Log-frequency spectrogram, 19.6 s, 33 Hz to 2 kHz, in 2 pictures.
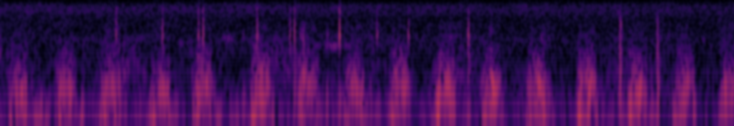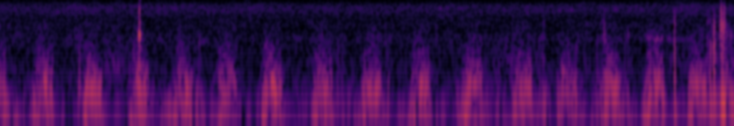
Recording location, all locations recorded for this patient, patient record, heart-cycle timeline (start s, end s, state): aortic valve (AV)
aortic valve (AV)+pulmonary valve (PV)+tricuspid valve (TV)+mitral valve (MV)
#Age: Adolescent
#Sex: Male
#Height: 153.0 cm
#Weight: 53.9 kg
#Pregnancy status: False
#Murmur: Present
#Murmur locations: aortic valve (AV)+mitral valve (MV)+pulmonary valve (PV)+tricuspid valve (TV)
#Most audible location: tricuspid valve (TV)
#Systolic murmur timing: Holosystolic
#Systolic murmur shape: Plateau
#Systolic murmur grading: III/VI or higher
#Systolic murmur pitch: High
#Systolic murmur quality: Harsh
#Diastolic murmur timing: nan
#Diastolic murmur shape: nan
#Diastolic murmur grading: nan
#Diastolic murmur pitch: nan
#Diastolic murmur quality: nan
#Outcome: Abnormal
#Campaign: 2015 screening campaign
0.00	0.10	diastole
0.10	0.21	S1
0.21	0.32	systole
0.32	0.40	S2
0.40	0.75	diastole
0.75	0.82	S1
0.82	0.97	systole
0.97	1.04	S2
1.04	1.34	diastole
1.34	1.46	S1
1.46	1.54	systole
1.54	1.66	S2
1.66	1.99	diastole
1.99	2.14	S1
2.14	2.22	systole
2.22	2.30	S2
2.30	2.56	diastole
2.56	2.65	S1
2.65	2.80	systole
2.80	2.87	S2
2.87	3.34	diastole
3.34	3.44	S1
3.44	3.59	systole
3.59	3.70	S2
3.70	3.96	diastole
3.96	4.10	S1
4.10	4.16	systole
4.16	4.30	S2
4.30	4.58	diastole
4.58	4.65	S1
4.65	4.80	systole
4.80	4.92	S2
4.92	5.20	diastole
5.20	5.29	S1
5.29	5.41	systole
5.41	5.48	S2
5.48	5.78	diastole
5.78	5.92	S1
5.92	6.02	systole
6.02	6.12	S2
6.12	6.40	diastole
6.40	6.51	S1
6.51	6.63	systole
6.63	6.71	S2
6.71	7.02	diastole
7.02	7.13	S1
7.13	7.27	systole
7.27	7.40	S2
7.40	7.66	diastole
7.66	7.77	S1
7.77	7.92	systole
7.92	8.04	S2
8.04	8.36	diastole
8.36	8.45	S1
8.45	8.58	systole
8.58	8.66	S2
8.66	8.97	diastole
8.97	9.10	S1
9.10	9.22	systole
9.22	9.32	S2
9.32	9.57	diastole
9.57	9.68	S1
9.68	9.83	systole
9.83	9.92	S2
9.92	10.20	diastole
10.20	10.32	S1
10.32	10.46	systole
10.46	10.53	S2
10.53	10.82	diastole
10.82	10.90	S1
10.90	11.10	systole
11.10	11.18	S2
11.18	11.48	diastole
11.48	11.58	S1
11.58	11.72	systole
11.72	11.79	S2
11.79	12.04	diastole
12.04	12.18	S1
12.18	12.30	systole
12.30	12.40	S2
12.40	12.69	diastole
12.69	12.81	S1
12.81	12.90	systole
12.90	13.02	S2
13.02	13.27	diastole
13.27	13.36	S1
13.36	13.51	systole
13.51	13.62	S2
13.62	13.94	diastole
13.94	14.07	S1
14.07	14.17	systole
14.17	14.28	S2
14.28	14.58	diastole
14.58	14.72	S1
14.72	14.80	systole
14.80	14.92	S2
14.92	15.24	diastole
15.24	15.36	S1
15.36	15.47	systole
15.47	15.58	S2
15.58	15.94	diastole
15.94	16.07	S1
16.07	16.17	systole
16.17	16.28	S2
16.28	16.62	diastole
16.62	16.73	S1
16.73	16.82	systole
16.82	16.93	S2
16.93	17.23	diastole
17.23	17.40	S1
17.40	17.46	systole
17.46	17.58	S2
17.58	17.75	diastole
